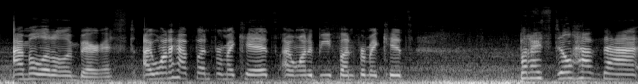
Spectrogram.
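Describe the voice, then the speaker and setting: A woman speaks fairly quickly in a high voice with ordinary pitch variation. The sound is dry with no echo, and there is noticeable background noise. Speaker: family vlogger. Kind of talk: casual vlog chat. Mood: amused, slightly embarrassed. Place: car. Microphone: phone near.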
